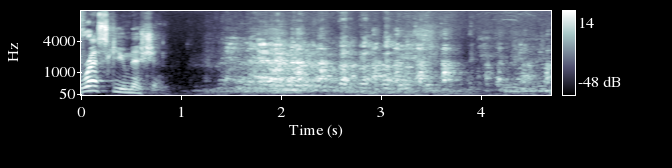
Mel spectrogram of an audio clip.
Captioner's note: students laughing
